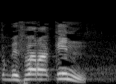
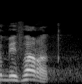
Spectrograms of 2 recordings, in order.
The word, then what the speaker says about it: فرق: بفرق بين 6، تصدق بفرق، الباء هنا حرف جر، والفرق بفتح الفاء والراء المهملة وآخره قاف، هكذا ينطقه عامة أهل اللغة، وينطقه أهل الحديث بإسكان الراء، بفرق يسكنون الراء.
